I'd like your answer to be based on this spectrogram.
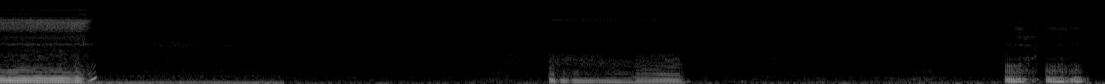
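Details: Loud, low, rattling snores roughly every five seconds, with quiet breathing between them; snoring during sleep.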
